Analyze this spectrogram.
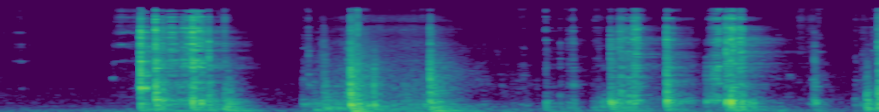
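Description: Metal rings clink and clatter against each other.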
